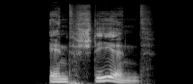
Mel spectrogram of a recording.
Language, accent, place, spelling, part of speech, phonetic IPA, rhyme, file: German, Germany, Berlin, entstehend, verb, [ɛntˈʃteːənt], -eːənt, De-entstehend.ogg
- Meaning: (verb) present participle of entstehen; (adjective) 1. originating, emerging, emerging 2. nascent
